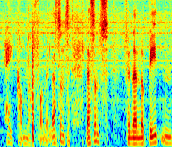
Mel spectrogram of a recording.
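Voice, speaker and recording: With noticeable background noise behind him, a man talks at a medium pitch with ordinary pitch variation. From Canada. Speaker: pastor. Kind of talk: sermon.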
